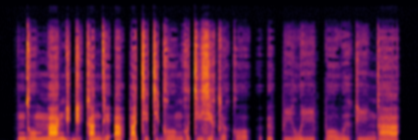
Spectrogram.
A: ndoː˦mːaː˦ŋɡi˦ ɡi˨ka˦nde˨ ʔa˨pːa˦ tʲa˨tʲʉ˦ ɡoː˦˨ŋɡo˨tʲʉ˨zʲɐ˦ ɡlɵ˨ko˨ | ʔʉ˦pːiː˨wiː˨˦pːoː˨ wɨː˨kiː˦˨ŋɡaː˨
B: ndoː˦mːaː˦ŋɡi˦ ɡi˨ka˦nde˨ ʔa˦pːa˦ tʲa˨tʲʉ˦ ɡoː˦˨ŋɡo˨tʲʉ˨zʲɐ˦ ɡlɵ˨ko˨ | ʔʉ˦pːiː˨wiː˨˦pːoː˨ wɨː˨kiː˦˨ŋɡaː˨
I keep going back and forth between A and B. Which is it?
B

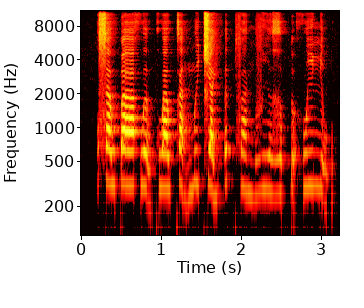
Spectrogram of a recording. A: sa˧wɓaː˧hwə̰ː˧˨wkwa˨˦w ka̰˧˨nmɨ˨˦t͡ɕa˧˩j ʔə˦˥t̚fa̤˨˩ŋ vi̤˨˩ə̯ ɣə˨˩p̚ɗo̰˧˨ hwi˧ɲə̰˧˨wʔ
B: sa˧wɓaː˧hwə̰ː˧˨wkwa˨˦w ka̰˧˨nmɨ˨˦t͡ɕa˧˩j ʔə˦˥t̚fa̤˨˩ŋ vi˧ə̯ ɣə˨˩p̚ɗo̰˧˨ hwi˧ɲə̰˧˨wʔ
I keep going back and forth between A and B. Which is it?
A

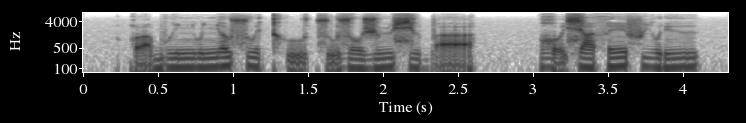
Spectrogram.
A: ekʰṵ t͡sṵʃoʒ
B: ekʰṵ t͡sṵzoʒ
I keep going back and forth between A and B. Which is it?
B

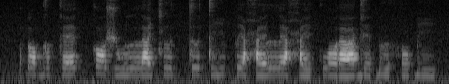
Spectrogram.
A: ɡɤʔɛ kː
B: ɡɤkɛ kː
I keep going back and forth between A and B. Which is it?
B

